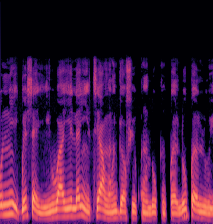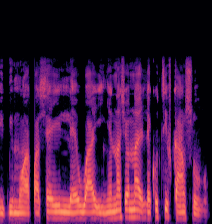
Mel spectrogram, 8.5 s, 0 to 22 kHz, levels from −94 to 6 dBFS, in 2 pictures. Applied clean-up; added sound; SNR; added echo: none; none; none; none.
